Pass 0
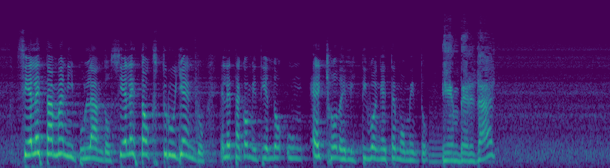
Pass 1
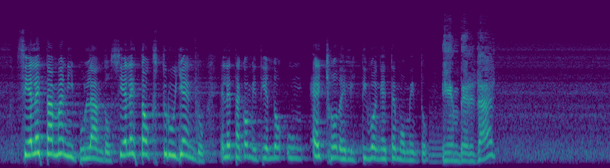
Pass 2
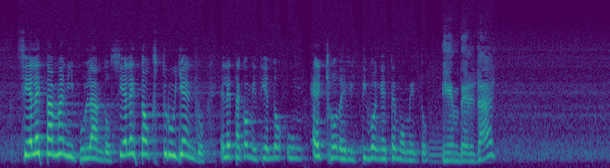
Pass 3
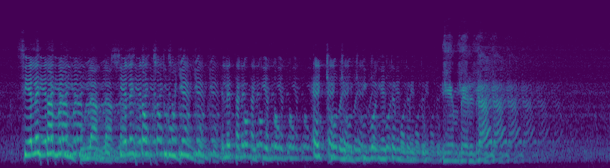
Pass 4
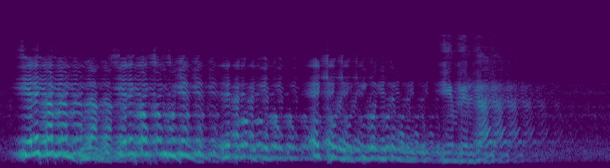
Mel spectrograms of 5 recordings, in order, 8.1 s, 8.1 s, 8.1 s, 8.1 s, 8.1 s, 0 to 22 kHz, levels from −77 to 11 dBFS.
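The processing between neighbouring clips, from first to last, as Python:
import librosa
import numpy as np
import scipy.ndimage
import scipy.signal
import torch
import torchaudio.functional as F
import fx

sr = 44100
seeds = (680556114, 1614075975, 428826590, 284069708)

y1 = scipy.signal.sosfilt(scipy.signal.butter(4, 210.0, 'highpass', fs=sr, output='sos'), x)
y1 = F.gain(torch.from_numpy(y1), 2.0).numpy()
y2 = fx.quant_dither(y1, sr, seeds[0], bits=8, dither='none')
y3 = fx.echo_feedback(y2, sr, ms=197, feedback_pct=54, wet_db=-5.5)
y3 = F.gain(torch.from_numpy(y3), -8.5).numpy()
y4 = fx.spec_swells(y3, sr, rise_s=0.36)
y4 = F.gain(torch.from_numpy(y4), -7.5).numpy()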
